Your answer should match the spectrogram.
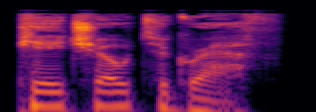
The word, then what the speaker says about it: photograph: For example, the word photograph is stressed on the first syllable, photraph, but photographer is stressed on the second syllable, photographer.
